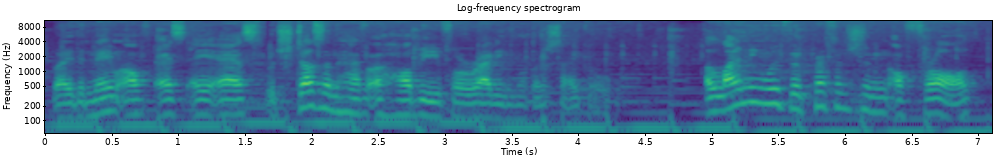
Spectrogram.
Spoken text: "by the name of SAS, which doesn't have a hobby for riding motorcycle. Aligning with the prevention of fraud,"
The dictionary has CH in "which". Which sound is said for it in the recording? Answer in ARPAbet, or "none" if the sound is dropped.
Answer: CH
